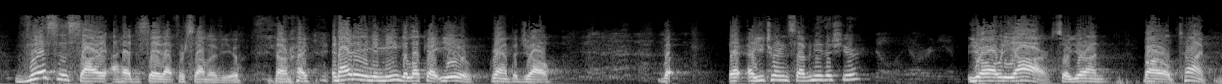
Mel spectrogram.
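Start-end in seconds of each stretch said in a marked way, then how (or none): 9.7-12.3 playful, teasing, joking ribbing. A speaker ribs Mary about her age, teasing. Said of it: "I'm teasing you".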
